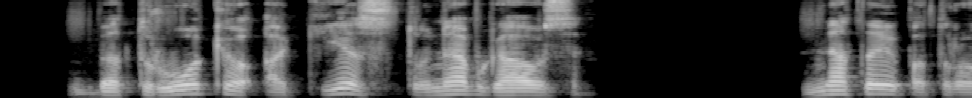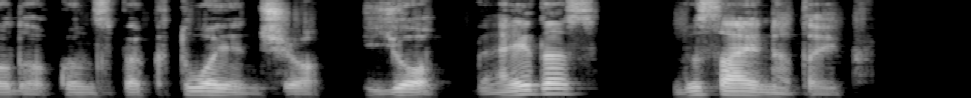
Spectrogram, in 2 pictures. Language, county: Lithuanian, Kaunas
